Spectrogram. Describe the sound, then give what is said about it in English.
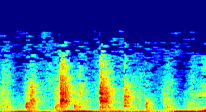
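A door being opened: a few short, scraping creaks and knocks in quick succession, moderately loud, over a steady low rumbling hum. “Open the door.”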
